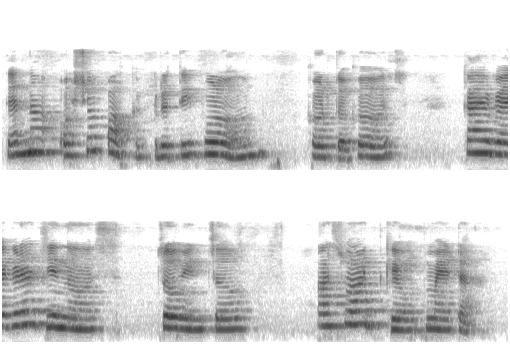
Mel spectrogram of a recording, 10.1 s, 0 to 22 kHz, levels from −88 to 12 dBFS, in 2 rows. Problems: background sounds at intervals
